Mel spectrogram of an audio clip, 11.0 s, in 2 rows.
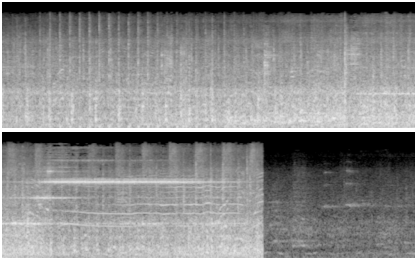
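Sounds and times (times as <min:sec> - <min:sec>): train wheels clattering: 0:00.0 - 0:09.0
high wheel squeal: 0:03.3 - 0:09.0.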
